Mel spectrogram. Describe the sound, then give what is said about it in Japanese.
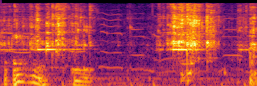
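Glasses clink together in a toast, a bright ringing tap that lingers briefly, with voices chattering just before. “じゃあ乾杯でーす。乾杯。”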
